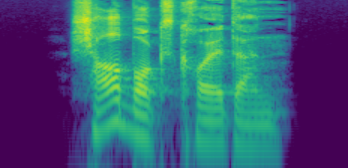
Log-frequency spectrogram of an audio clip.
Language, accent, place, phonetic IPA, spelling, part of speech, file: German, Germany, Berlin, [ˈʃaːɐ̯bɔksˌkʁɔɪ̯tɐn], Scharbockskräutern, noun, De-Scharbockskräutern.ogg
- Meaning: dative plural of Scharbockskraut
